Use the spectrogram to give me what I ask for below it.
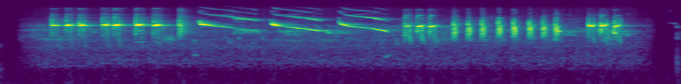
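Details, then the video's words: A male Red-winged Blackbird with a mated territory gives its rarely heard flight song, usually given in flight and thought to tell his mate he is leaving: rapid chattering notes, three long slurred descending whistles, then more dry clipped chips. "but they also have another song that they don't give very often we call it the flight song because it's usually given in flight"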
